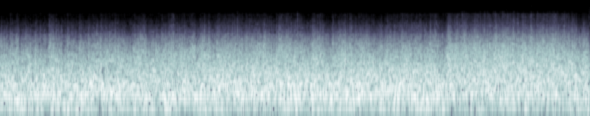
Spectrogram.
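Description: Steady, loud wind rush buffeting the microphone of a phone carried on a moving motorcycle, with the ride's vehicle noise blended underneath.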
